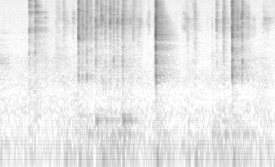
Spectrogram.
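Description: Quiet typing on a computer keyboard: a few scattered keystrokes, irregularly spaced, the loudest about two and a half seconds in.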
